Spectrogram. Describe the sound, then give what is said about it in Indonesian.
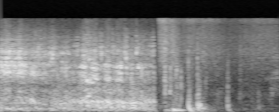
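A loud, rushing burst of noise cuts off abruptly, then a ridden horse being brought to a stop lets out a short, shaky neigh with a few quavering rises and falls. No one speaks. “Uh, Mengapa Paman menghentikan kuda saya?”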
